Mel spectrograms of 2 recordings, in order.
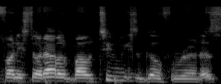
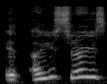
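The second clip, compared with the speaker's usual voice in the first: disbelief; 11 semitones higher than usual. Retold or imitated. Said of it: "I'm looking like".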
